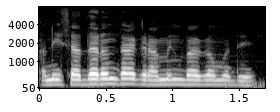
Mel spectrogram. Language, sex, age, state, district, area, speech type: Marathi, male, 18-30, Maharashtra, Hingoli, urban, spontaneous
